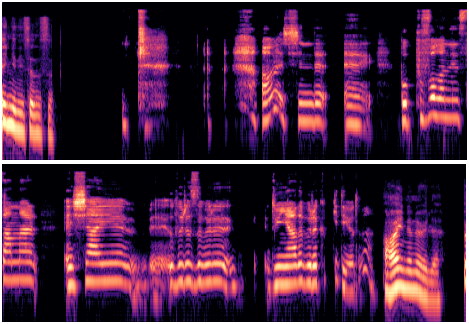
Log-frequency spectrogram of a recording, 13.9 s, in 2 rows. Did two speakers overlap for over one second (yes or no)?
no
